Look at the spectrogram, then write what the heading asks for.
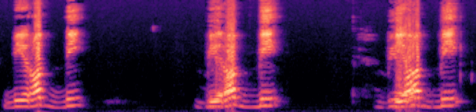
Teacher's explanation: را موٹا پڑھیے، بربی نہیں بولیں گے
